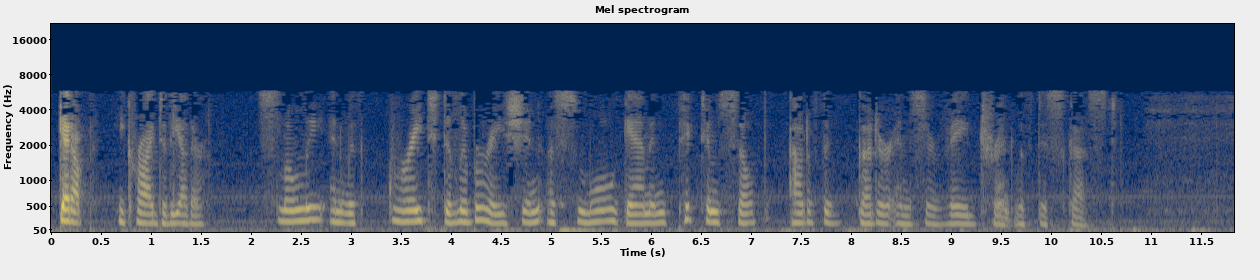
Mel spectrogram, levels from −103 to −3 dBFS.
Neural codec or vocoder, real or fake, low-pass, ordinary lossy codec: none; real; 7.2 kHz; MP3, 24 kbps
